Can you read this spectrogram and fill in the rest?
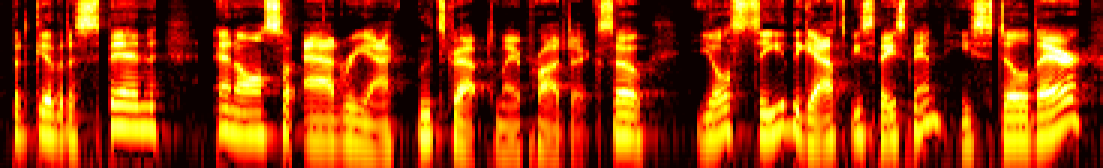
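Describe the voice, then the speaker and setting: A man giving an upbeat, informal screencast coding tutorial, explaining things step by step. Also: medium pitch. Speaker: web developer giving a tutorial.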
